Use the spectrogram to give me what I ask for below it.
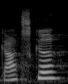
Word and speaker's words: Gartzke: Eric catskil and he's given me permission to pronounce his name in the German way so he's a professor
